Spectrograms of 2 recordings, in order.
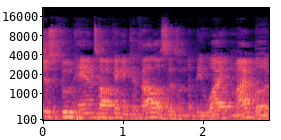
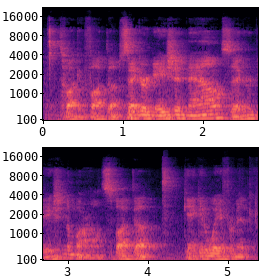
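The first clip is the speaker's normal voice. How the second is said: ordinary talk, nothing marked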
